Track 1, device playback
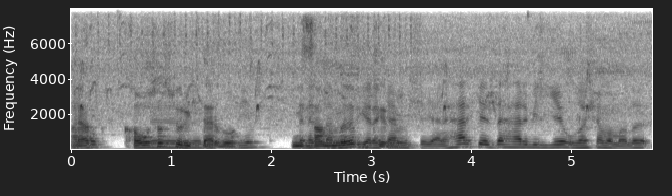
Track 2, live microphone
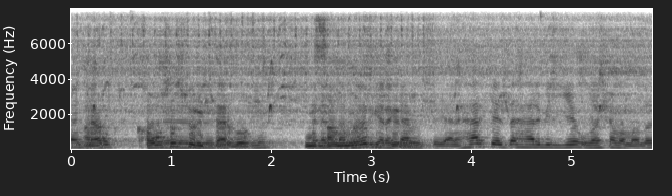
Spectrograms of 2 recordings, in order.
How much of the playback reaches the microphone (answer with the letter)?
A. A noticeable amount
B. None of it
A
